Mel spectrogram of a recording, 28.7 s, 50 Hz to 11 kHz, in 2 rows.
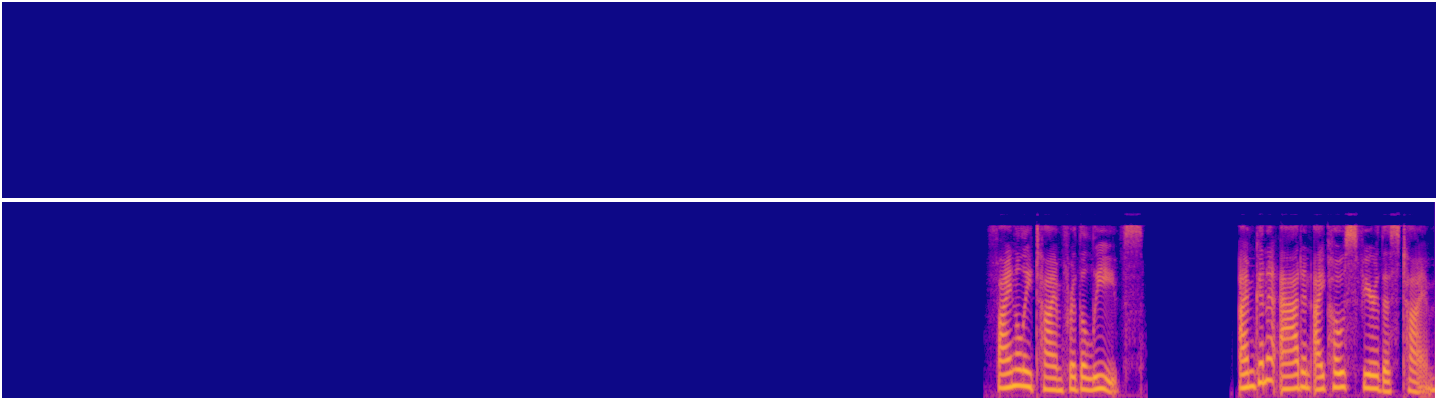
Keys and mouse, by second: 1.8-3.0 drag, 3.9 click, 5.0-8.9 middle drag, 9.1 ctrl+middle drag, 9.5-11.1 middle drag, 13.6-15.6 drag, 16.1-17.9 middle drag, 18.2 shift+middle drag, 18.6-20.9 middle drag, 22.0-22.5 shift+middle drag, 23.3 click, 25.2 KP_1, 26.5-26.9 shift+middle drag, 27.2 shift+a.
